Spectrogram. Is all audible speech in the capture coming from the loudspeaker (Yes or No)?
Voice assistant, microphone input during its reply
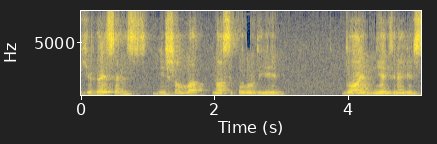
Yes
